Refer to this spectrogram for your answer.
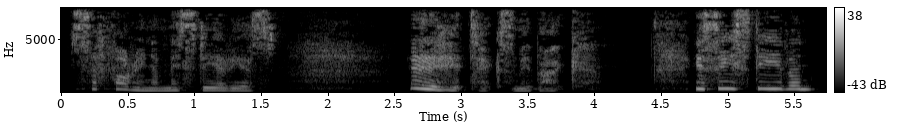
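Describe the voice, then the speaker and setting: A woman's voice: mid-range voice, a little mellow. An actress playing a nagging older mother in a radio comedy drama, dry, sceptical and wistful, with a South Yorkshire accent. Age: middle-aged or older.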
